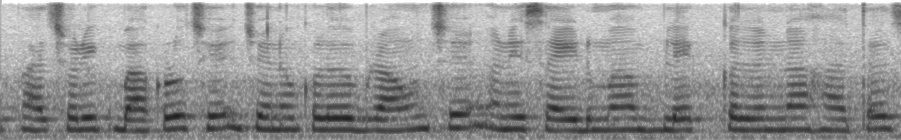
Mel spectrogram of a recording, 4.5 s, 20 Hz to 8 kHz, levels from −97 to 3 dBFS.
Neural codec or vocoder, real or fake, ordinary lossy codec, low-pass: none; real; none; 7.2 kHz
